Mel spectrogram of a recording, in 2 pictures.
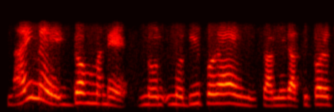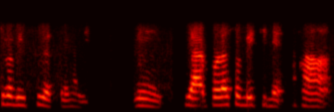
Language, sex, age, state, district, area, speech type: Assamese, female, 18-30, Assam, Kamrup Metropolitan, urban, conversation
